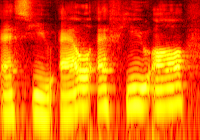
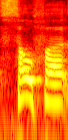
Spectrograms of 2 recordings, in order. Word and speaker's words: sulfur: sometimes see this word s-u-l-f-u-r and you might see it s-u-l-p-h-u-r that's more common in the UK for sure but sulfur sulfur it's spelled it's spelled differently it's pronounced the same way it's a chemical element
